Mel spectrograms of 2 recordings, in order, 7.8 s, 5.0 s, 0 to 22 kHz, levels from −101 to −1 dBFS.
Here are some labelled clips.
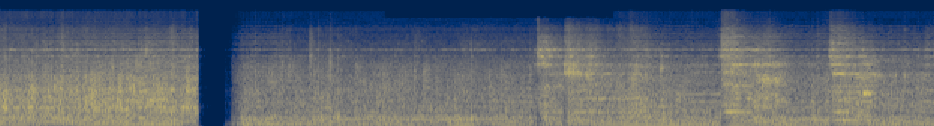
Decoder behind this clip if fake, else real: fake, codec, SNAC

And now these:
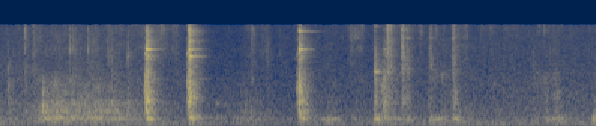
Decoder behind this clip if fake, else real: real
